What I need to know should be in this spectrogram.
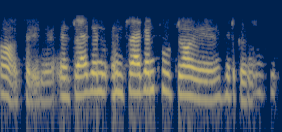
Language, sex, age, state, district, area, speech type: Tamil, female, 30-45, Tamil Nadu, Salem, rural, conversation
